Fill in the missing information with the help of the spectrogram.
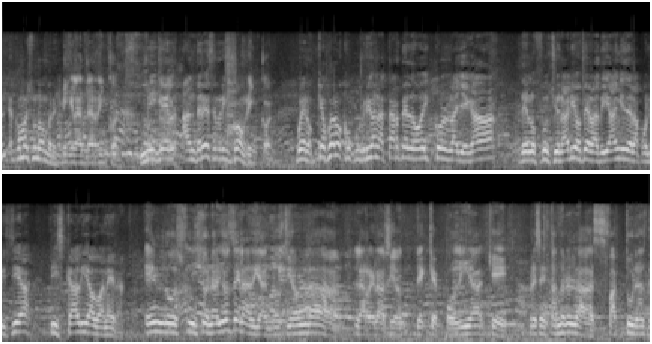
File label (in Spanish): Voz del contador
